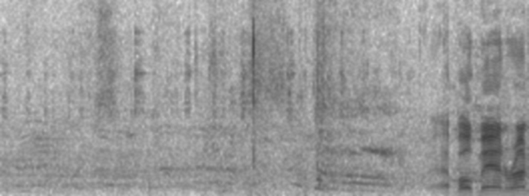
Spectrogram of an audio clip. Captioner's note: crowd chatter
